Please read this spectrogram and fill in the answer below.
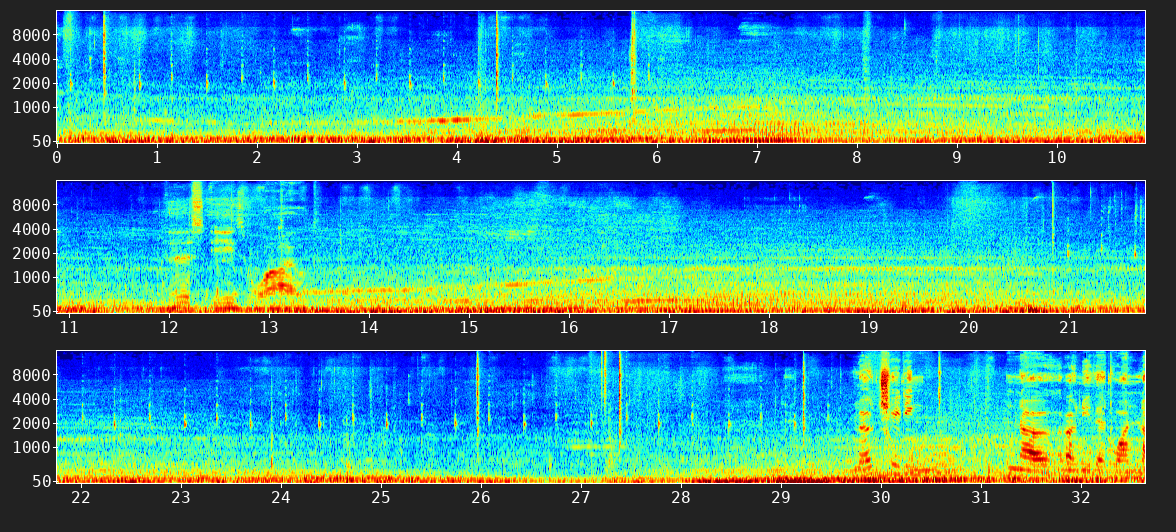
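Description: Car cabin noise while driving through city streets: a steady low rumble of engine and tyres, with the engine note rising as the car accelerates, once in the first few seconds and again about midway.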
